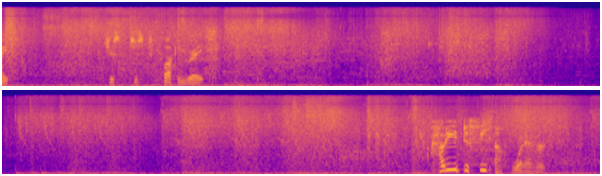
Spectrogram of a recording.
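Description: Game spells crackle and whoosh during combat.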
